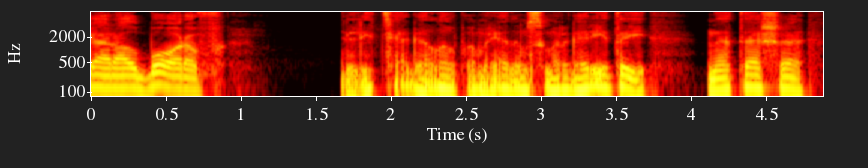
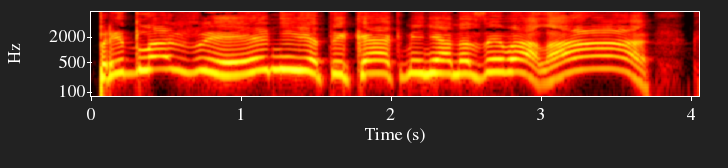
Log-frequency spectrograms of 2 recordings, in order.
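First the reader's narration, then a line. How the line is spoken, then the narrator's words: Shouting close to ear. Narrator (Russian): кричала она, наклоняясь к уху Борова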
